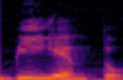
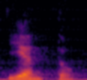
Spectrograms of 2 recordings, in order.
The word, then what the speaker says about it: viento: Então, esse V, ele vai ser pronunciado com som de B, mas é um B bem sutil. Não é avión, nem viento, é algo mais sutil. Avión, viento.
